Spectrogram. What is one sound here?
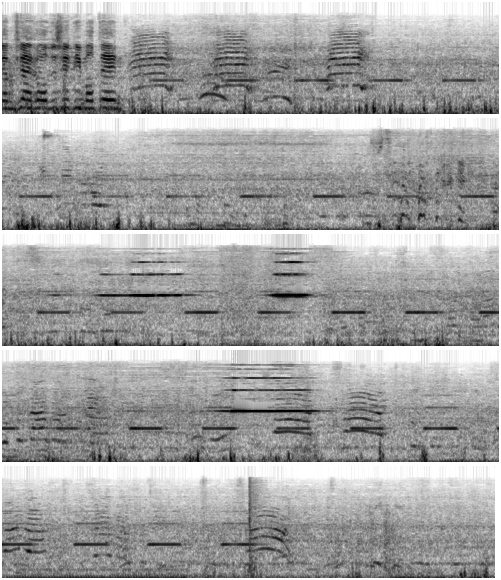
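A loader's engine rumbles nearby.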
